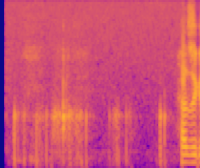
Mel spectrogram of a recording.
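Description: Handling noise from a handheld microphone: a quick run of soft clicks and rustles through the first second, a few fainter ones after. A man's voice starts speaking near the end.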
